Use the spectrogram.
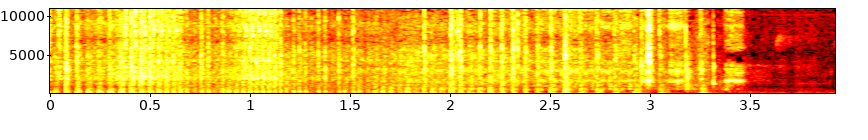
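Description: A 1986 Honda TRX200SX ATV engine fitted with a GY6 12-volt DC ignition, cold-started after long disuse, loud and close with a rapid rough clattering putter that cuts off abruptly near the end.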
